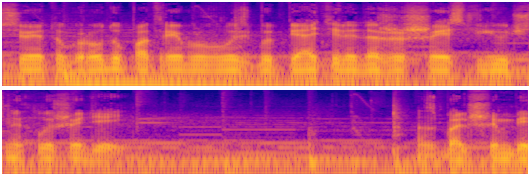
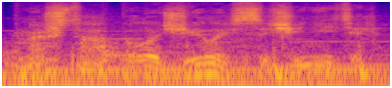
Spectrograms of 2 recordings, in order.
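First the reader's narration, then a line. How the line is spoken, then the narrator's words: Muttering to himself. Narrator (Russian): пробормотал человек сам себе под нос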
